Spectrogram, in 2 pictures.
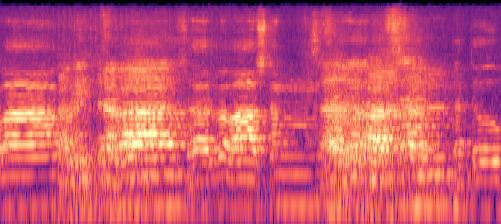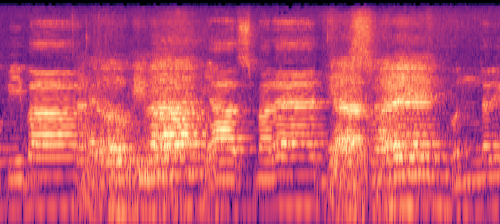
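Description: Sanskrit mantras chanted in a steady, rhythmic recitation, phrase after phrase with short breaks between them, as part of a fire-sacrifice initiation rite.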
